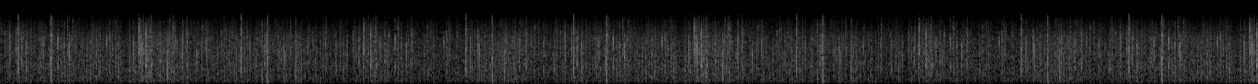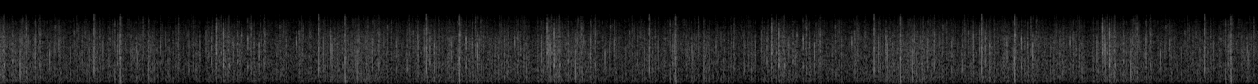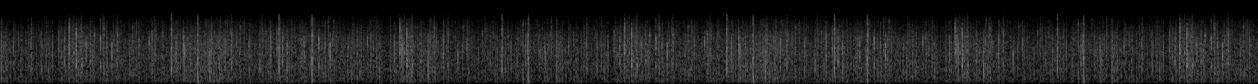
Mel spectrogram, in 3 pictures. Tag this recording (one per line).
atmoshpere
fx
rain
sounddesign
soundeffect
stereo
texture
water
weather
